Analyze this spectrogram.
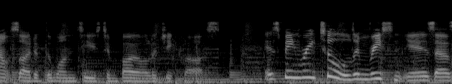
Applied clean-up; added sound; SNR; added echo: none; none; none; none.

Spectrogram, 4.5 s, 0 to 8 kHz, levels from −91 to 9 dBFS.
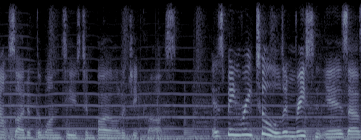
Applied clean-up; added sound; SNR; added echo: none; Trumpet; 17 dB; none.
